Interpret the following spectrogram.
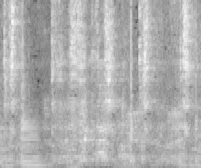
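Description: A small live band playing folk music: acoustic guitars and a bass line of changing low notes, with hand percussion keeping a steady beat.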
